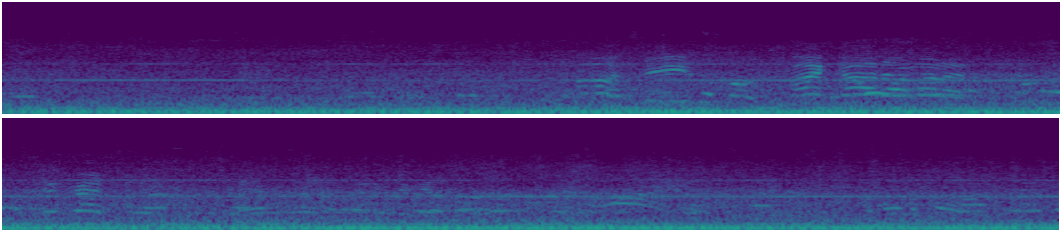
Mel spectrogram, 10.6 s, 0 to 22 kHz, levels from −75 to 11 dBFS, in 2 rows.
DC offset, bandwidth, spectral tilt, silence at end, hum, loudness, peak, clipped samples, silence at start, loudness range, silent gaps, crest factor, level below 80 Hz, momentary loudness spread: under 0.1%; 11 kHz; -6 dB/octave; 0 s; none; -36 LUFS; -20 dBFS; under 0.1%; 0 s; 2 LU; none; 14 dB; -36 dBFS; 4 LU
